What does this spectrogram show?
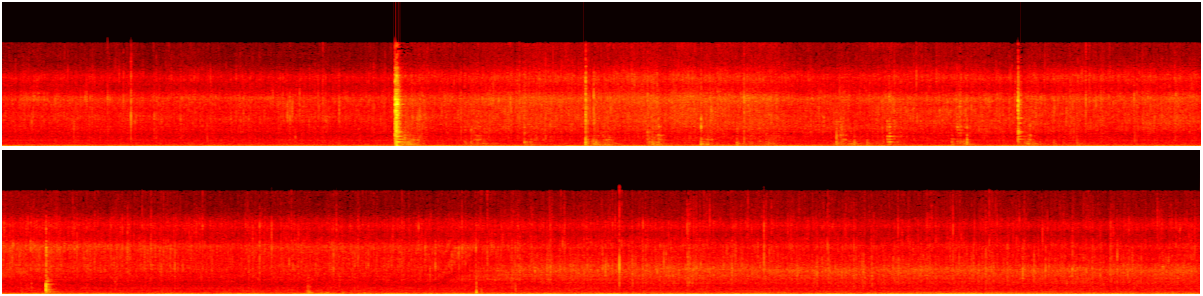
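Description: Chicken, sliced sausage, onion and chillies sizzling in a metal pan, with a steady hiss. A metal spatula stirs them and knocks against the pan a dozen or so times in the first half, the loudest knock about five seconds in.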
